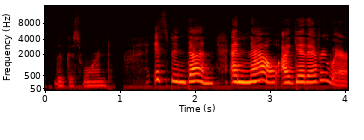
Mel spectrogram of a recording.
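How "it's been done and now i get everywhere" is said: loud, high, joyful, delighted cry. Answering a pilot's warning, a companion cries out happily. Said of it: "Nightingale cried happily".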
